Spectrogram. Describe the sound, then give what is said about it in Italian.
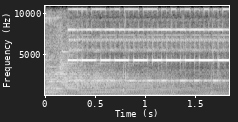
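A telephone rings loudly and continuously, a bright, metallic bell ring with no pause, alone without any talking. “Sherlock, Sherlock, il telefono strilla!”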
